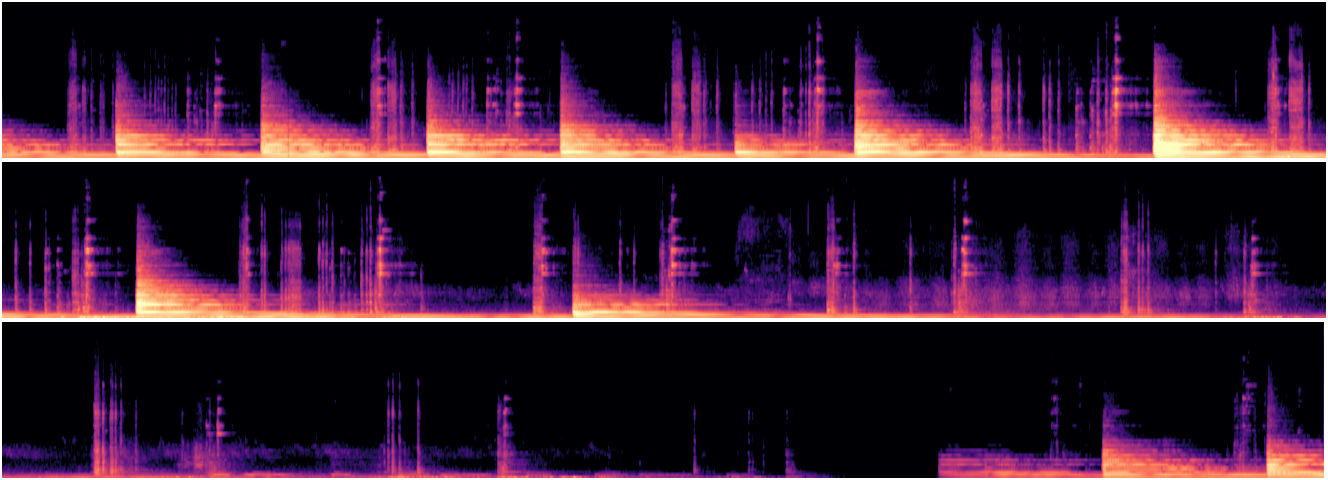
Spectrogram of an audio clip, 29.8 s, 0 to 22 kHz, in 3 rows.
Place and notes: Carreira de S.Francisco 7O5O-16O Montemor-o-Novo - Campanário
Montemor-o-Novo, Portugal, June 2014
